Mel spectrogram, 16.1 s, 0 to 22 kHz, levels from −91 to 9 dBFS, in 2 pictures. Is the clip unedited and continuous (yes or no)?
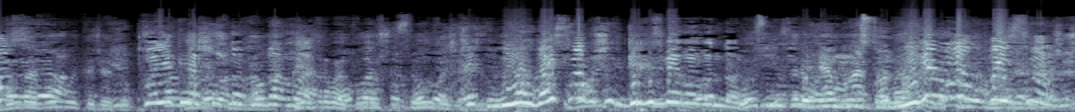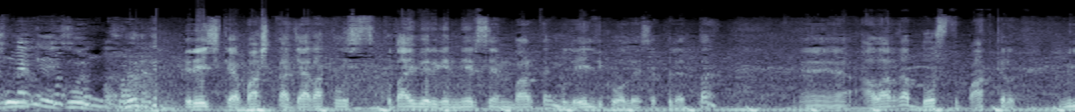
no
